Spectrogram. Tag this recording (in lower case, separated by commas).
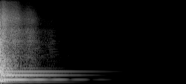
percussion, snare drum, music, drum, musical instrument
